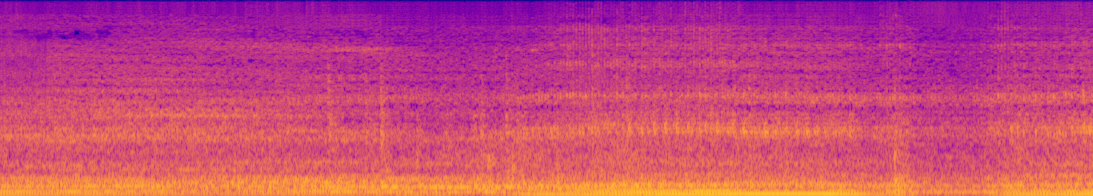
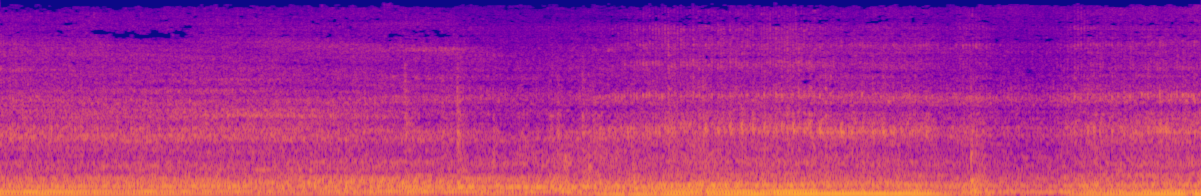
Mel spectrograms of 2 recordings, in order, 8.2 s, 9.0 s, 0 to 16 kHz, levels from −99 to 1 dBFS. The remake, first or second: second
